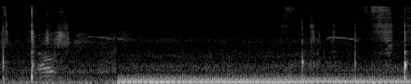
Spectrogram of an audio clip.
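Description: Tennis ball struck by rackets in a hard-court rally: a sharp pop shortly after the start, a fainter one from the far side about three seconds in, and another right at the end, with short high sneaker squeaks between. A steady low drone starts about a second in and is the loudest sound.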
